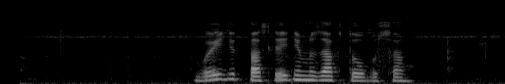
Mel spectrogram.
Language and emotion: Russian, neutral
